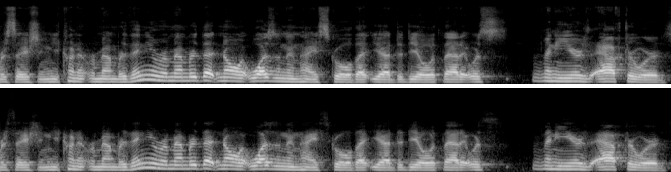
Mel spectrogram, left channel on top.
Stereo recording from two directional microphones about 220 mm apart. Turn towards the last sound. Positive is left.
turn(degrees=45)  # may be behind; listen again after turning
